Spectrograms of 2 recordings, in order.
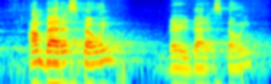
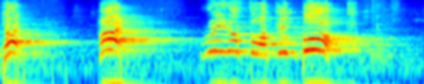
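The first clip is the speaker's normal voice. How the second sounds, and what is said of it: Mobster accent. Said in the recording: “we're doing accents now. ... a Siri that's like a mobster”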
